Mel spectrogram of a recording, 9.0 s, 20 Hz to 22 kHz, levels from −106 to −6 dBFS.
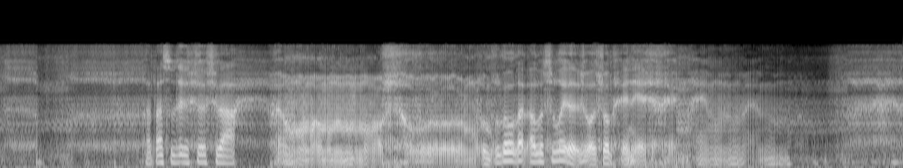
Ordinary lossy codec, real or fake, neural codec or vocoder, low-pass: MP3, 64 kbps; fake; autoencoder, 22.05 kHz, a latent of 192 numbers a frame, VITS, trained on many speakers; 7.2 kHz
